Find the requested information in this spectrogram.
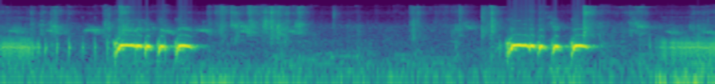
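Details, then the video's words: Local zebra dove singing vigorously as a lure to draw answers from other zebra doves: two short bursts of rapid, bubbling coos, each a quick run of about four notes, separated by a quiet pause. "Perkutut Lokal Gacor RAJA PIKAT Ahlinya Bikin Semua Burung Perkutut Pada Nyaut"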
